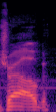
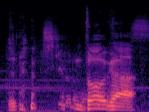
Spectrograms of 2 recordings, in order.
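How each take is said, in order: First: The name is said the English way, like Draug. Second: The name is said the Japanese way, like Doga. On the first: "The rest of the world" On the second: "Japanese pronunciation"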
